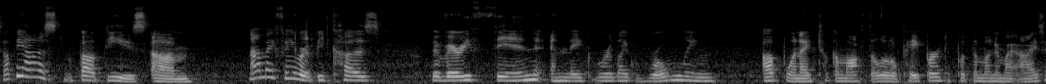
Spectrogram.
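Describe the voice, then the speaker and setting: A woman's voice: low-pitched, slight background noise. A woman vlogging casually at home, rambling through questions with lots of fillers and self-deprecating asides. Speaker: beauty vlogger. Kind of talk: casual chat to camera.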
